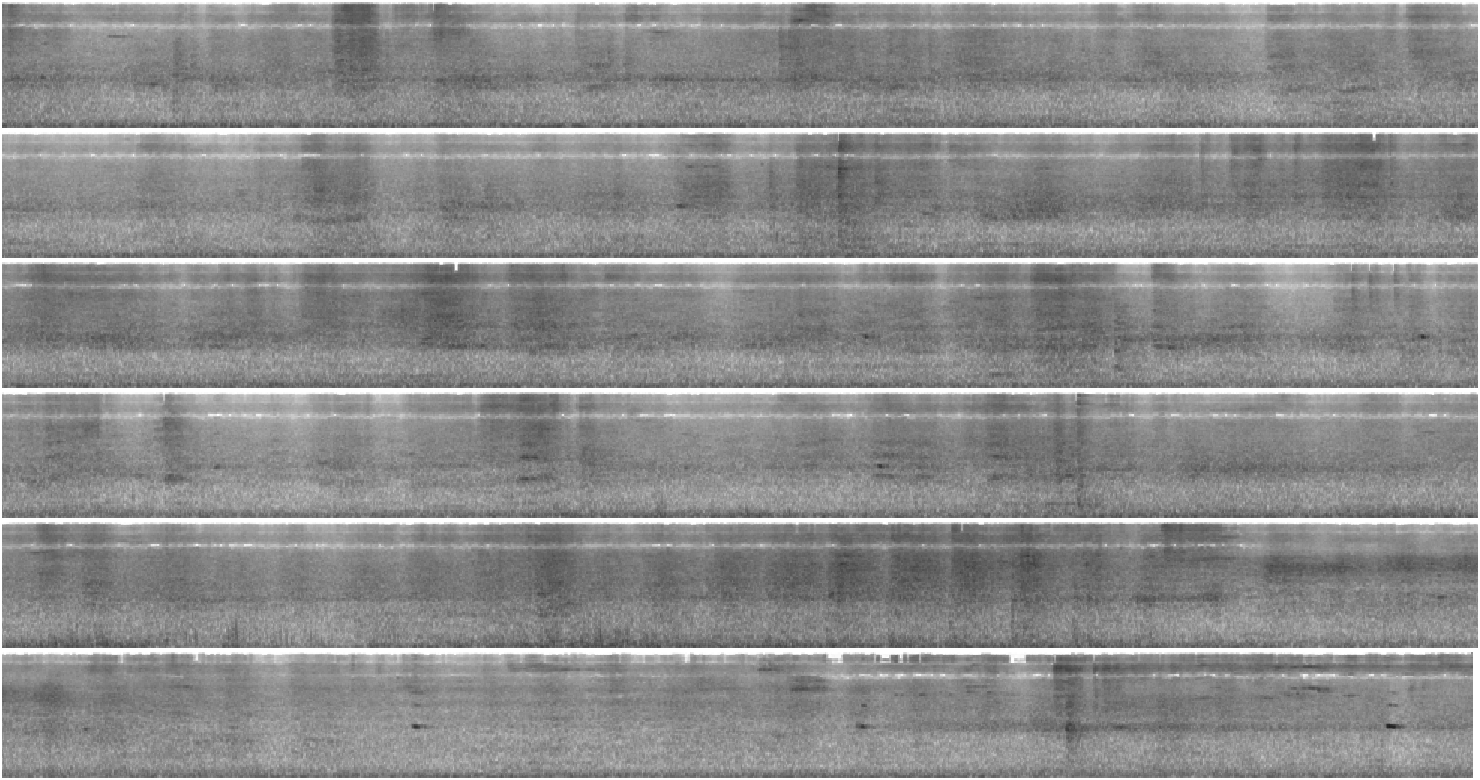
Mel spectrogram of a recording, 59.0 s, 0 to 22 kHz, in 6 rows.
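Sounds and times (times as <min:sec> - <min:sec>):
freight train rumbling past: 0:00.0 - 0:59.0
wheels clicking on rail: 0:00.0 - 0:59.0
faint wheel squeaks: 0:54.2 - 0:59.0.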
